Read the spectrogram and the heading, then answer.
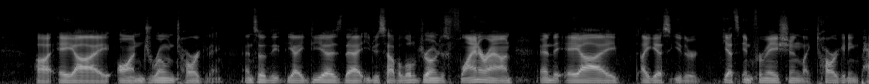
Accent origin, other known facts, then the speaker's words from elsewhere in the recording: Alabama, United States; I'm from Alabama, and we don't drive like maniacs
